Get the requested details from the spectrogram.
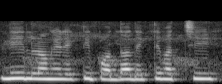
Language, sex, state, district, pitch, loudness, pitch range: Bengali, female, West Bengal, Alipurduar, 245 Hz, -13 LUFS, 240-260 Hz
